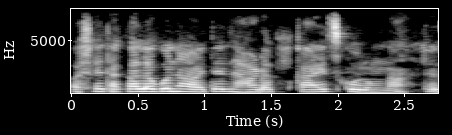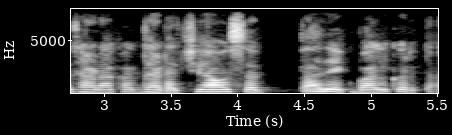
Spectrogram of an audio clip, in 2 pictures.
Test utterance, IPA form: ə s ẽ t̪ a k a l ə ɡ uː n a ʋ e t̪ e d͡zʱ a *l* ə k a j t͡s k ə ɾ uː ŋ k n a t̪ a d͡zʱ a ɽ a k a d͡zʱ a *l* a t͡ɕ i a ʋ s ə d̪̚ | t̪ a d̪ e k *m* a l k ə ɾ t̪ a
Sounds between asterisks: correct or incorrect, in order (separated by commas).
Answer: incorrect, incorrect, incorrect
